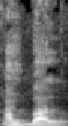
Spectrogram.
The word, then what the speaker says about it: handball: Oui, handball. Il faut dire handball. Ouais. C'est une prononciation. C'est plutôt allemand. Allemand. Non anglophone. Non. Voilà, c'est pas anglais. C'est pas anglais. Donc faut plutôt dire handball.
